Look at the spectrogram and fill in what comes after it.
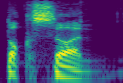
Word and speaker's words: Tucson: The brand was Tucson. T-U-C-S-O-N. Tucson. It's pronounced Tucson.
